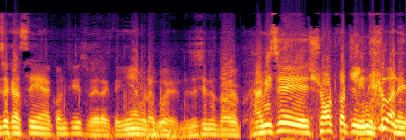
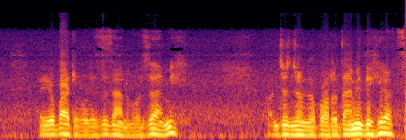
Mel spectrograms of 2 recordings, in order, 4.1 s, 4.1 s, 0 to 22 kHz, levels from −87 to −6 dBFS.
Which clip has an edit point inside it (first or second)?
first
